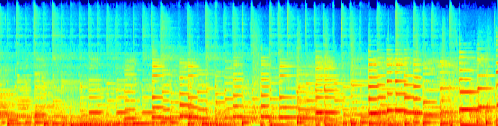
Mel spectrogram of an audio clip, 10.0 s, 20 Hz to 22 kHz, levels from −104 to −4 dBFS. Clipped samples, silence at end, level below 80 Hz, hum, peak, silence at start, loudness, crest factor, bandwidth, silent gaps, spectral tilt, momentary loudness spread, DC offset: under 0.1%; 0 s; -26 dBFS; none; -4 dBFS; 0 s; -19 LUFS; 14 dB; 19.5 kHz; none; -7.5 dB/octave; 5 LU; under 0.1%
